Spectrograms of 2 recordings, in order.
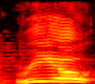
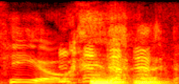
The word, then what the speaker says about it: Rio: in Brazil says this Rio is pronounced Hyo I read that you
